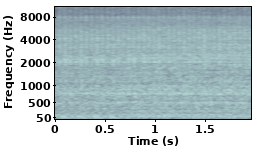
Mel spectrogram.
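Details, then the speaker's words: 2019 Kia Sorento 3.3L V6 after the unplugged cylinder 6 coil is reconnected: steady, even idle with no stumble, confirming cylinder 6 as the misfiring cylinder; coil replacement and spark plug inspection planned. "and back to running smooth so that confirms this is number six"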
